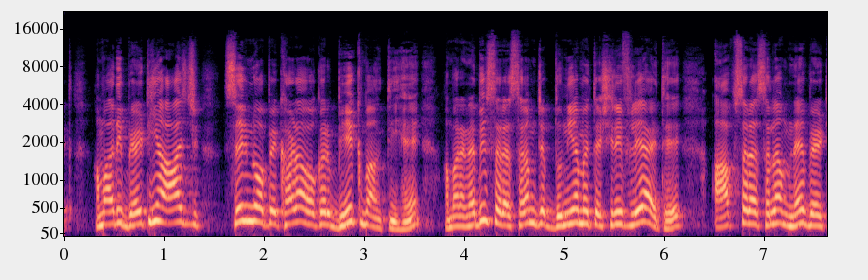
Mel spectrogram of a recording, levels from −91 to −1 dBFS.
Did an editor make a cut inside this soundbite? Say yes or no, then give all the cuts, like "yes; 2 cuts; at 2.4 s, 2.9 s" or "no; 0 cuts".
no; 0 cuts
